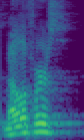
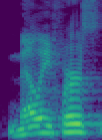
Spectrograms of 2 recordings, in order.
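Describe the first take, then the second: First: "Mellifers" with a weak uh in the middle; name said MEL-uh-fers. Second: "Mellifers" with an ee in the middle; name said MEL-ee-fers. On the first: Host retrying a performer's surname, "Mellifers" said MEL-uh-fers. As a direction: try "Mellifers" as MEL-uh-fers, higher, questioning. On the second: Host reading a performer's surname, "Mellifers" said MEL-ee-fers. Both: Real, not acted.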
